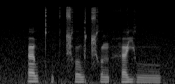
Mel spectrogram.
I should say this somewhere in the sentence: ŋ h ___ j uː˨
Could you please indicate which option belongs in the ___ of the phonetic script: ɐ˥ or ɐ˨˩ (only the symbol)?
ɐ˥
